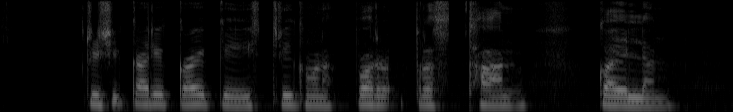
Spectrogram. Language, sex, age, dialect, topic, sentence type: Maithili, male, 25-30, Southern/Standard, agriculture, statement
